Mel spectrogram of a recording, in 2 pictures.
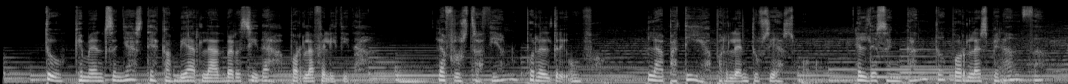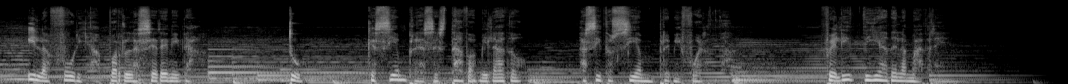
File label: COMMERCIAL, Spanish, female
